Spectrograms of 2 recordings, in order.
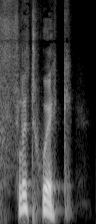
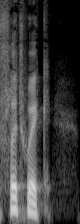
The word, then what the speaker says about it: Flitwick: Number one, Flitwick has a silent W in its name. Whilst writing the script for this episode, I was convinced that the town's name was pronounced Flitwick, as in Professor Flitwick, but alas, I was wrong. It's pronounced Flitwick, despite being spelt F-L-I-T-W-I-C-K.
